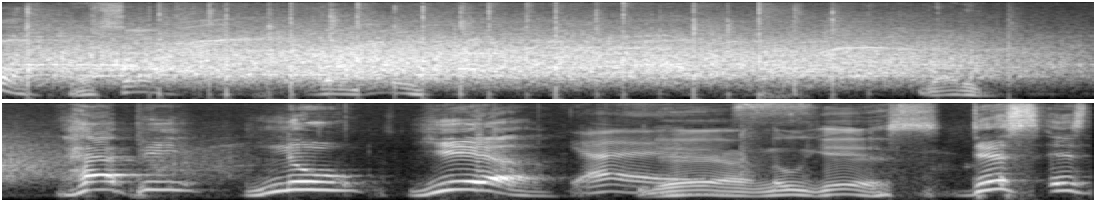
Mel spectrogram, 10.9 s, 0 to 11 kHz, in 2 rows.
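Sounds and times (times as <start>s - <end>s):
speech: 0.0s - 1.0s, 1.6s - 2.4s, 5.8s - 10.9s
person calling out or cheering: 0.0s - 5.1s, 8.7s - 9.5s
steady dense loud applause: 0.0s - 6.5s.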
